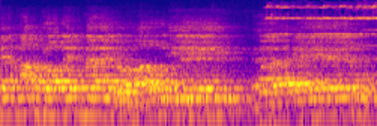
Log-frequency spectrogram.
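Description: Syriac liturgical chant sung in long held notes, breaking off briefly about three seconds in and then resuming. A high steady ringing joins about three and a half seconds in.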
